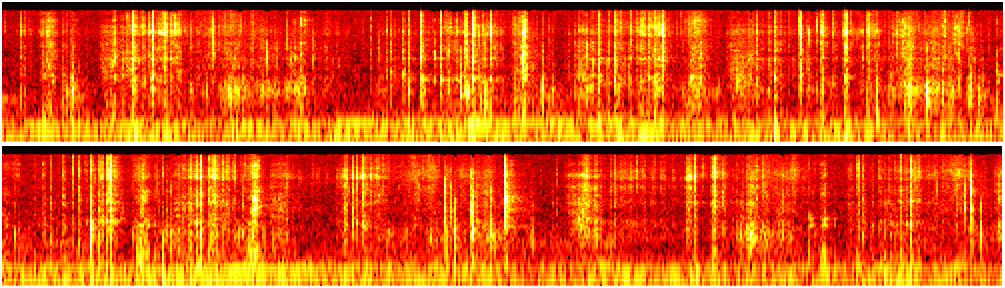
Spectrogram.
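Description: A utility blade scrapes across the face of a solid, dry lilac-purple soap bar, shaving off crumbly bits. Dense, rapid dry scraping and crackling with a bright, crisp edge runs throughout over a steady low hum.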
